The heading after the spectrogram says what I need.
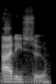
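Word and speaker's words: アリス: So that name right there is Eris or Arisu, which Arisu means Alice in Japanese. That's how you would pronounce Alice in Japanese, like Arisu.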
